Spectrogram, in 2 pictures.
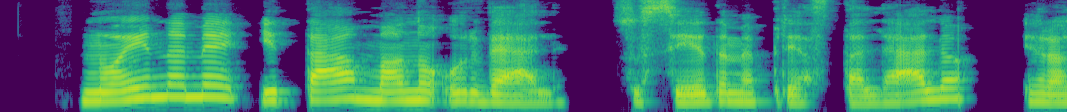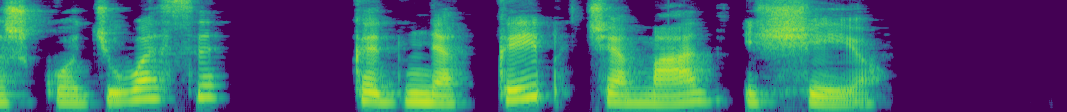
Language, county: Lithuanian, Klaipėda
